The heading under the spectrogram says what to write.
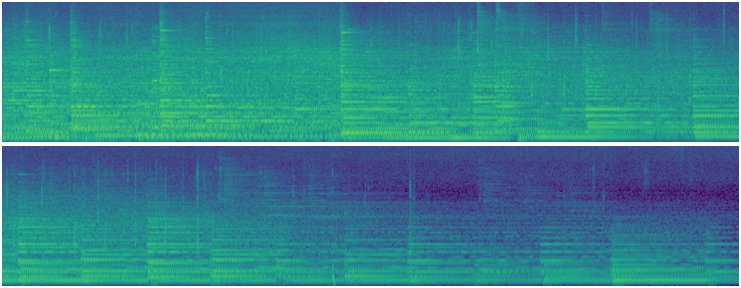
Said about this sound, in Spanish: Vamos, si vas a aplaudir, apláudele fuerte al Rey, pero fuerte, fuerte al Rey.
